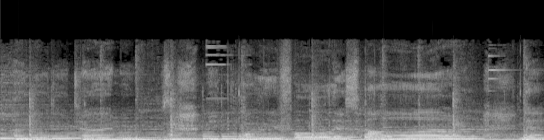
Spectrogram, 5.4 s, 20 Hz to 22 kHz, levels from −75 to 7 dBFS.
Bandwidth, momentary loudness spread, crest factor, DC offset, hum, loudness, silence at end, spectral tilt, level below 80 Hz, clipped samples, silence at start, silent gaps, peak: 16.5 kHz; 4 LU; 8 dB; under 0.1%; none; -9 LUFS; 0 s; -5.5 dB/octave; -18 dBFS; under 0.1%; 0 s; none; 0 dBFS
